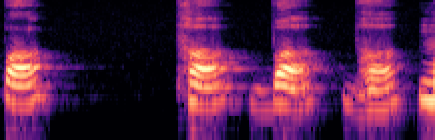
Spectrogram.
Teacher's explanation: होठों से इनका उच्चारण होता है। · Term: ओष्ठ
